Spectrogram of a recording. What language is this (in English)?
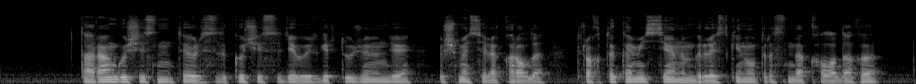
Kazakh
